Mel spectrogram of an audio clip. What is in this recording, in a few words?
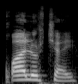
"qiwal", Archi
